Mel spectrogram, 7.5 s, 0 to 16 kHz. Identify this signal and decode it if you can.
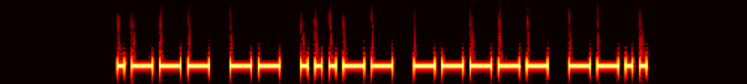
Morse code, heard as a keyed tone, about 17 wpm, 700 Hz. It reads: JM30Z
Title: Code Groups - 5 Letter:Numbers - 17wpm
